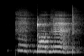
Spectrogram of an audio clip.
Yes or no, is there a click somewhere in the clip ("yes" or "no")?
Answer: no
